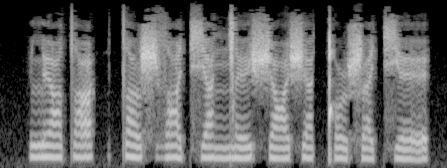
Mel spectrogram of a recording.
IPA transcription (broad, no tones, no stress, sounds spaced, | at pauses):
l ɛ tˤ ɛ | tˤ ɛ ʂ zˤ a t͡ɕ a ŋ͡ǀ ɛ ʃ ɑ ʃ a ǃ ɔ ʂ a t͡ɕ ɛ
